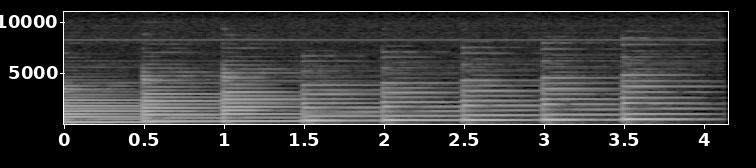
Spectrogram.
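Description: The Parian scale (scale 3889) played as an ascending run of single piano notes, about two a second: C, E, F, G sharp, A, A sharp, B and the C an octave above. The last note is left ringing and fades out near the end.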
